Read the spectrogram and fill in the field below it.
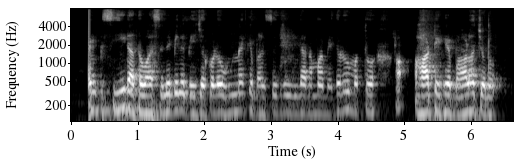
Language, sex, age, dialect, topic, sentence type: Kannada, male, 31-35, Northeastern, agriculture, statement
